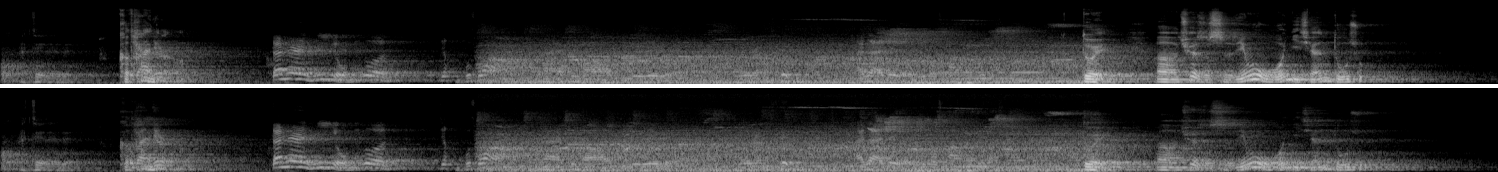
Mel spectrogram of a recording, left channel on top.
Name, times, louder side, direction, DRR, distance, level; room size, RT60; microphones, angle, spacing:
voice 1, 0.2-0.7 1.2-1.7 2.7-3.9 4.2-10.2 10.8-10.9 11.7-11.8, right 1 dB, 10° right, 5 dB, 0.4 m, -31 dB
voice 2, 1.2-1.6 10.8-11.1 11.6-13.6, left 4 dB, 75° left, 8 dB, 0.5 m, -21 dB
sound 1, 4.7-11.0, right 1 dB, 75° right, 1.1 m, -29 dB
10.5 x 5.0 x 5.7 m, 2.7 s
head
